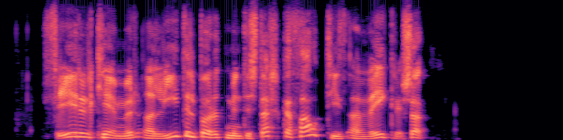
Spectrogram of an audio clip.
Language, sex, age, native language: Icelandic, male, 30-39, Icelandic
